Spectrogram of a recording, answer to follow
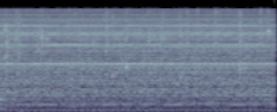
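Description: KitchenAid Artisan stand mixer running at a steady speed with an even motor whine, beating lemon-bar filling in its stainless steel bowl.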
